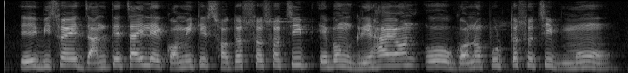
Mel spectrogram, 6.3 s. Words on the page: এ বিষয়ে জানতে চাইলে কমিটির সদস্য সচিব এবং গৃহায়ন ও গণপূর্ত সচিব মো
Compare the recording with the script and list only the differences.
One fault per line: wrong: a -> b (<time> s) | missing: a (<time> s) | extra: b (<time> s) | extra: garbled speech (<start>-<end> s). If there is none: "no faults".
no faults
